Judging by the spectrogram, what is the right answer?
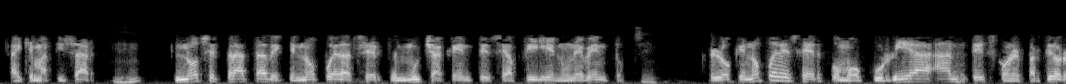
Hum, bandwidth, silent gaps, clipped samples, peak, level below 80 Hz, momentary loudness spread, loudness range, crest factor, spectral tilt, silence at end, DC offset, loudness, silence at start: none; 5.6 kHz; none; under 0.1%; 0 dBFS; -48 dBFS; 8 LU; 2 LU; 16 dB; -9 dB/octave; 0 s; under 0.1%; -15 LUFS; 0.1 s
